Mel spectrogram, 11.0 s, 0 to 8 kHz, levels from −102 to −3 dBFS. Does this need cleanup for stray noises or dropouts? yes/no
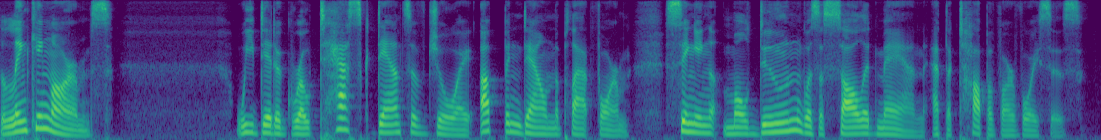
no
